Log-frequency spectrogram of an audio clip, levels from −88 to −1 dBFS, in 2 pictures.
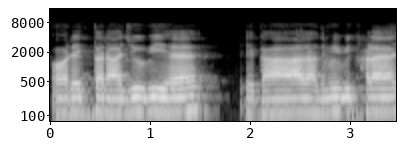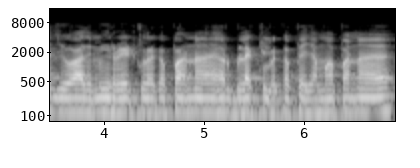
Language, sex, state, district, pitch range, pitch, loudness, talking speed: Hindi, male, Jharkhand, Deoghar, 115-120 Hz, 115 Hz, -19 LUFS, 215 wpm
